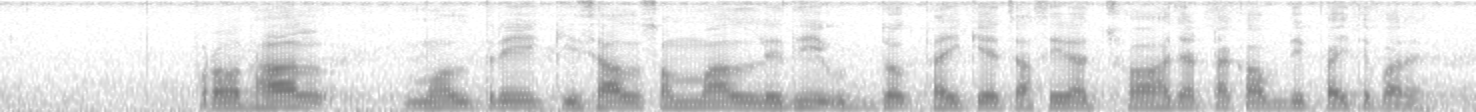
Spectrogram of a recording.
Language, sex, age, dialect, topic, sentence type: Bengali, male, 18-24, Jharkhandi, agriculture, statement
